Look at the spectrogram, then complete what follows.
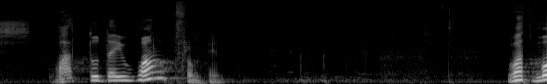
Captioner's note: laughter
